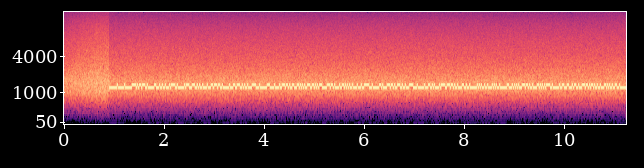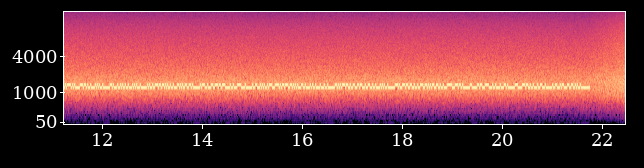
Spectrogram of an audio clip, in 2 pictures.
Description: RTTY (50 baud, 170 Hz shift), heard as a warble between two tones, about 1360 Hz centre, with radio static. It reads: C3ZN7 UN9MK WRARM KR15G A9UXE 0Y6CY 43WCP D42EX 6GJ6F R48ZU M9WYZ RUK1R WLW6H PARI5 VLO7M 2WBIF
